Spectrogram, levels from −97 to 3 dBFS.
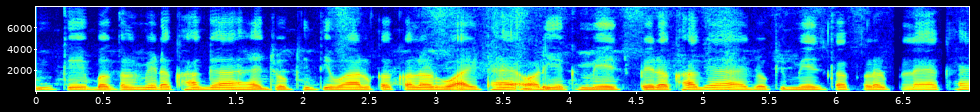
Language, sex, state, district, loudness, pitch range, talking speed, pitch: Hindi, male, Bihar, West Champaran, -18 LUFS, 155-165 Hz, 230 wpm, 160 Hz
